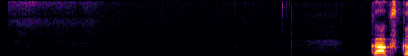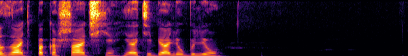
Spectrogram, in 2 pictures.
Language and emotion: Russian, neutral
